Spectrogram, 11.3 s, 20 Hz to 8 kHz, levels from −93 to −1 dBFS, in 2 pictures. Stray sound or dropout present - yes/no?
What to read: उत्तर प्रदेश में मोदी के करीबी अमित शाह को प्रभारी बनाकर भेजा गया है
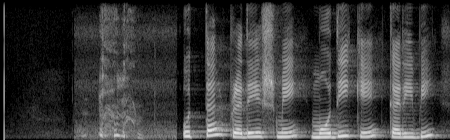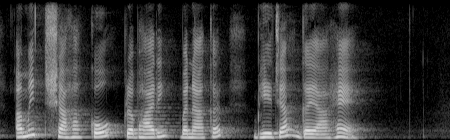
yes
